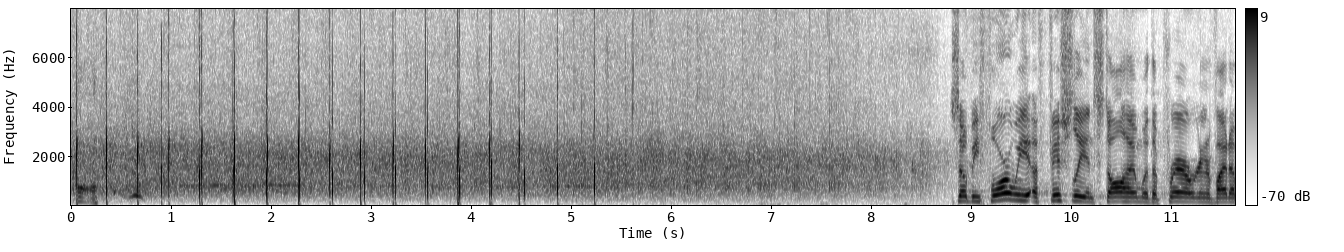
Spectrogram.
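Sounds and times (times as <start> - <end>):
sharp evenly spaced claps: 0.0 - 8.7
audience applause: 0.0 - 8.8
speech: 8.8 - 11.6.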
